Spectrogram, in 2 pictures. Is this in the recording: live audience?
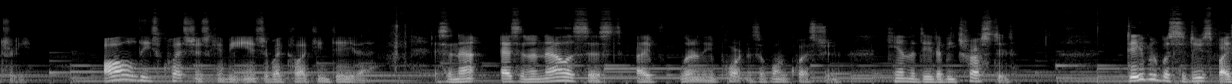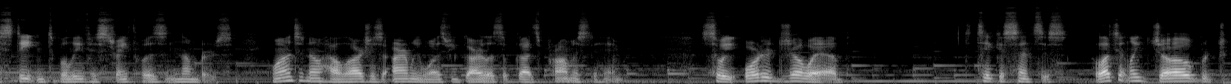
no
